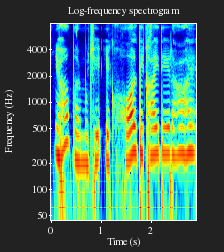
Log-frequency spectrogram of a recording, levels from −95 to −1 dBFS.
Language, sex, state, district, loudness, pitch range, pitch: Hindi, female, Himachal Pradesh, Shimla, -20 LUFS, 215-260 Hz, 250 Hz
